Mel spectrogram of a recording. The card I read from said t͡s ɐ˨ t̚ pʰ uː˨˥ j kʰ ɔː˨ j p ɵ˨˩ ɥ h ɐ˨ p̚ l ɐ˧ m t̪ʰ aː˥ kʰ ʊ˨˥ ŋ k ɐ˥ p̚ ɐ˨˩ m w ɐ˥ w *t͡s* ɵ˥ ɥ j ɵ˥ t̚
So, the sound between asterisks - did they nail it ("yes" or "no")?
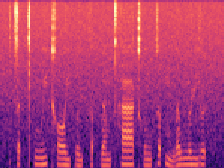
no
